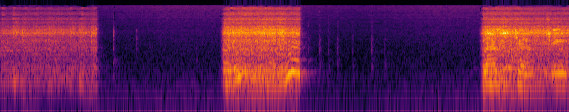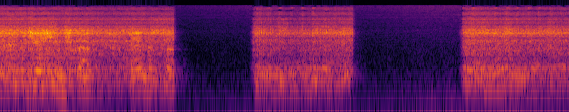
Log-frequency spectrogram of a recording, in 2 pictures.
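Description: An FM tuner mutes to silence while being retuned.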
